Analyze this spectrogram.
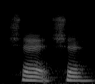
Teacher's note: श बोल के देखिए तो क्या होता है तालव्य होता है यह एक तालव्य ध्वनि है तालू इसका उच्चारण स्थान होता है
